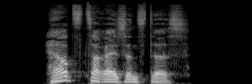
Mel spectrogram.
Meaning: strong/mixed nominative/accusative neuter singular superlative degree of herzzerreißend
- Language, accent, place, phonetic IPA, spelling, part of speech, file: German, Germany, Berlin, [ˈhɛʁt͡st͡sɛɐ̯ˌʁaɪ̯sənt͡stəs], herzzerreißendstes, adjective, De-herzzerreißendstes.ogg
